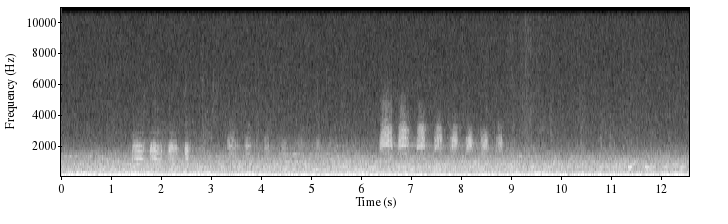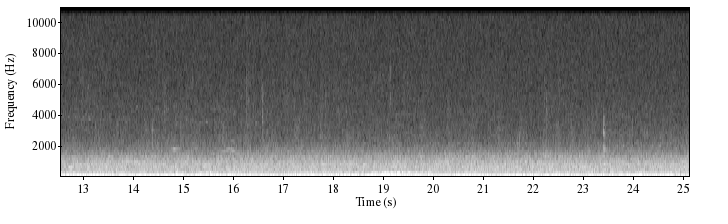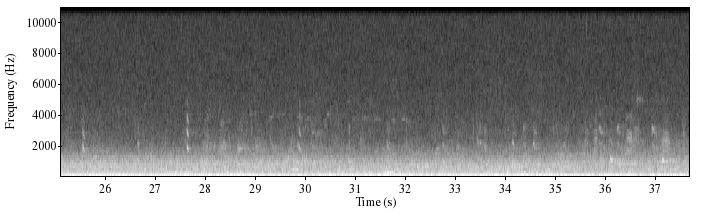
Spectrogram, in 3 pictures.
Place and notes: Tineretului Park, București, Romania - Winter Early Evening Ambience in Tineretului Park
A stroll through Tineretului Park in the early evening of January 21st, 2019: nature sounds combined with traffic hum in the background, police & ambulance sirens, close footsteps and voices of passerby. Using a SuperLux S502 ORTF Stereo Mic plugged into Zoom F8.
